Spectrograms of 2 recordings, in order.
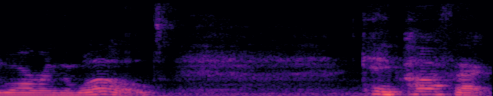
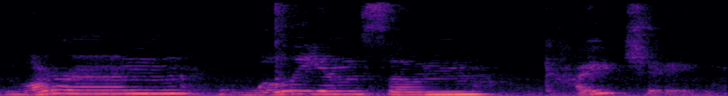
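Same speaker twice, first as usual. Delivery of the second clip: very slow, drawn-out words while writing; 3 semitones higher, much slower than usual. Real, not acted. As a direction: stretch each word as you jot it down. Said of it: "Let's write that down".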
